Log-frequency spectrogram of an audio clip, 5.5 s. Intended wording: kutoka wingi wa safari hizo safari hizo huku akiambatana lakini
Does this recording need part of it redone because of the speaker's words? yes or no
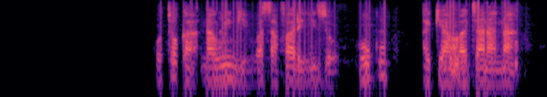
yes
